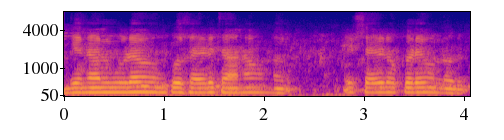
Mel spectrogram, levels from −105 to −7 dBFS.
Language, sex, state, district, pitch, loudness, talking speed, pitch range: Telugu, male, Andhra Pradesh, Srikakulam, 165 Hz, -32 LUFS, 145 wpm, 160-170 Hz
